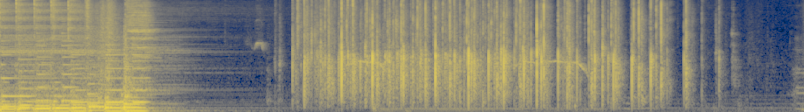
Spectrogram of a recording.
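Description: Jazz quartet of piano, guitar, upright bass and drums ends a tune on a final chord that rings out and dies away about two seconds in. After a short silence, a small audience applauds for about six seconds, thinning out near the end.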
